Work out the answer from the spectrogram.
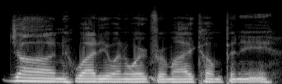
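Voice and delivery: very low-pitched invented character voice; made-up character. Retold or imitated. Comic stumping the host, deep invented character voice. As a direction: drop it deep for a mystery character. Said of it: "I just made up a character".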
